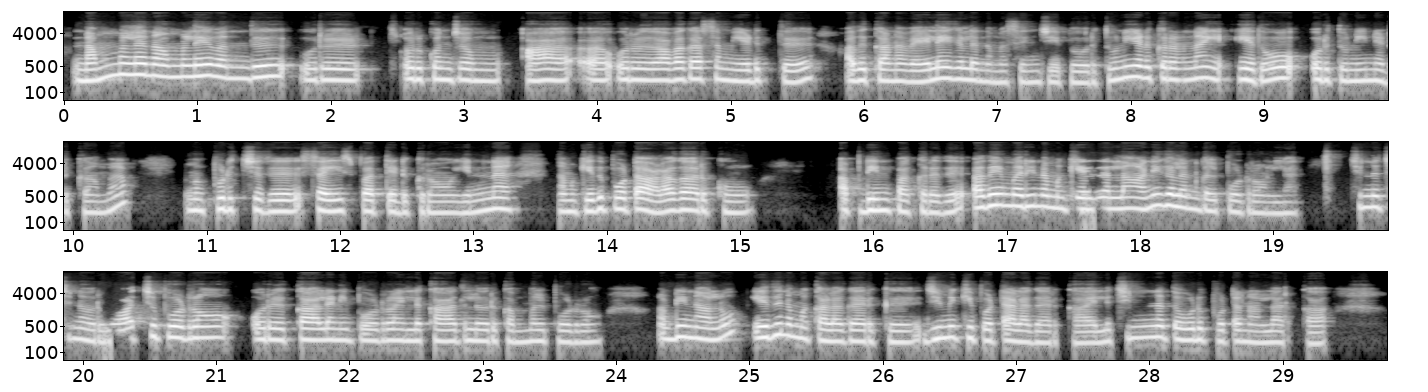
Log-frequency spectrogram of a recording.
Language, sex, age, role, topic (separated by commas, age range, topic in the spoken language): Tamil, female, 25-29, guest, உடைகளின் மூலம் நீங்கள் உங்களை எப்படித் வெளிப்படுத்துகிறீர்கள்?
